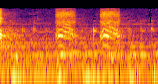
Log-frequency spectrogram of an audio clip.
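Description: Crows give several loud, harsh caws in quick succession, close by, with a quieter bird call between them and low background rumble.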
